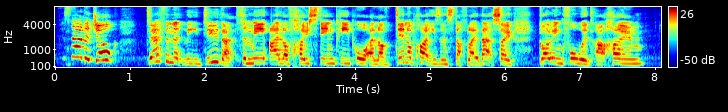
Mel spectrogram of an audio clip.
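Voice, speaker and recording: A woman's raised, projected voice at a high pitch shows ordinary pitch variation and big swings in loudness at a moderate pace, with noticeable background noise. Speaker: YouTuber and project manager. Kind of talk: casual vlog talk while doing makeup.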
